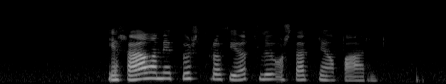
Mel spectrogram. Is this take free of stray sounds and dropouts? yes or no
yes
